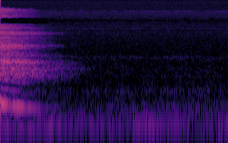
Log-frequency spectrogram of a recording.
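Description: A woman's loud, open-mouthed 'ahh' sigh, falling in pitch and fading out about half a second in, as she lets out a full breath to release tension; then only faint room hum.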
